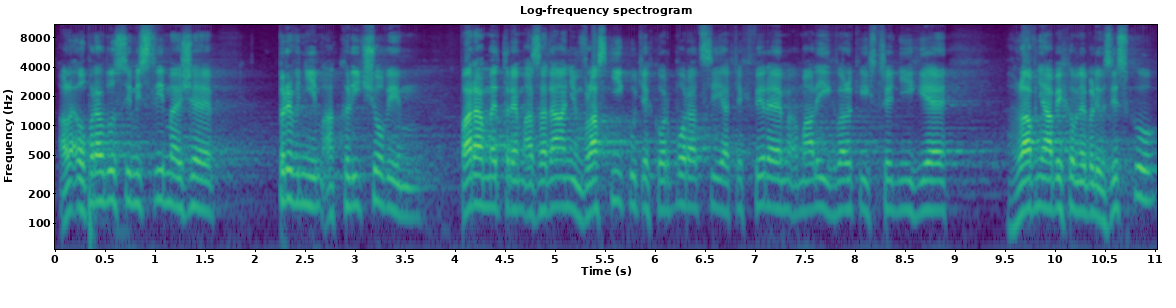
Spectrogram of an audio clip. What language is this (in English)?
Czech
